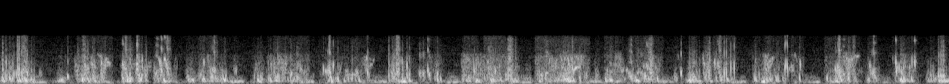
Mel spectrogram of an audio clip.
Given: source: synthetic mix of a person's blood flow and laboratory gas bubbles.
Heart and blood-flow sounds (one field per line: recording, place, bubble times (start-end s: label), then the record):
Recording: Doppler ultrasound of blood flow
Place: precordium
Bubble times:
0.00-0.44 s: bubbles
0.64-1.13 s: bubbles
1.20-1.77 s: bubbles
1.85-2.39 s: bubbles
2.52-3.15 s: bubbles
3.19-3.74 s: bubbles
3.85-4.45 s: bubbles
4.61-5.32 s: bubbles
5.34-5.91 s: bubbles
5.94-6.00 s: bubbles
6.04-6.64 s: bubbles
6.73-7.39 s: bubbles
7.52-8.04 s: bubbles
8.23-8.63 s: bubbles
8.66-8.81 s: bubbles
8.91-9.19 s: bubbles
9.25-9.50 s: bubbles
From the record:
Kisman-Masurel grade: 333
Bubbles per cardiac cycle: rolling drumbeat, 9 or more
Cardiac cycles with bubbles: 50 to 99%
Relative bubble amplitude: loud (0.450 to 0.775)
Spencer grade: 3 (all of the cardiac periods contain showers or single bubble signals, but not dominating or overriding the cardiac motion signals)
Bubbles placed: anywhere in the cardiac cycle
